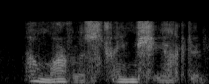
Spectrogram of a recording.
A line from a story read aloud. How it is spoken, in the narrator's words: he muttered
